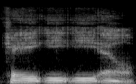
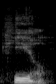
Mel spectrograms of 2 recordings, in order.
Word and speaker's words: Keel: You want to go check those out, just like it's spelled, Keel, Keel, John Keel.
